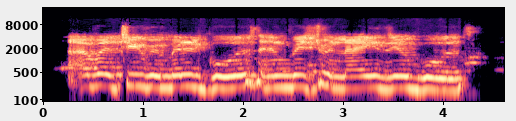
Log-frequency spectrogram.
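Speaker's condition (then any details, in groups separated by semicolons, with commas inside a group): Friedreich's ataxia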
